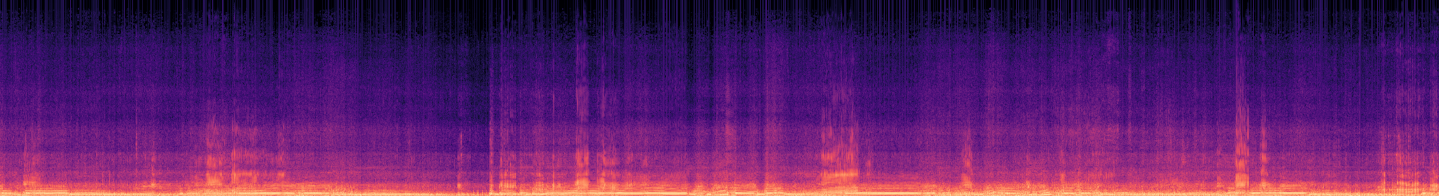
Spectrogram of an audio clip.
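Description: A motocross bike's engine heard from on board, revving up and down over and over as it is ridden through the gears around a dirt track. The throttle eases off briefly about nine seconds in, then the engine picks up sharply again.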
